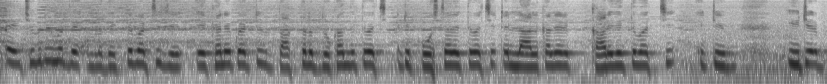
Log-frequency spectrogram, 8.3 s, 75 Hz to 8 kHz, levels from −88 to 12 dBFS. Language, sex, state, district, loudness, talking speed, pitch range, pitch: Bengali, male, West Bengal, Malda, -14 LUFS, 190 wpm, 210-230 Hz, 220 Hz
